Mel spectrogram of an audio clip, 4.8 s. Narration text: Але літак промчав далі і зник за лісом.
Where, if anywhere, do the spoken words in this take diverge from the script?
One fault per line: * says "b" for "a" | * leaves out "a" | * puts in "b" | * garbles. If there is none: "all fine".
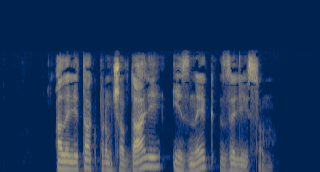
all fine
